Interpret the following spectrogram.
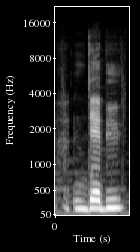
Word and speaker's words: debut: You've got DE. You've got an E being pronounced as an A. Yeah. Of course it's French. Debut.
